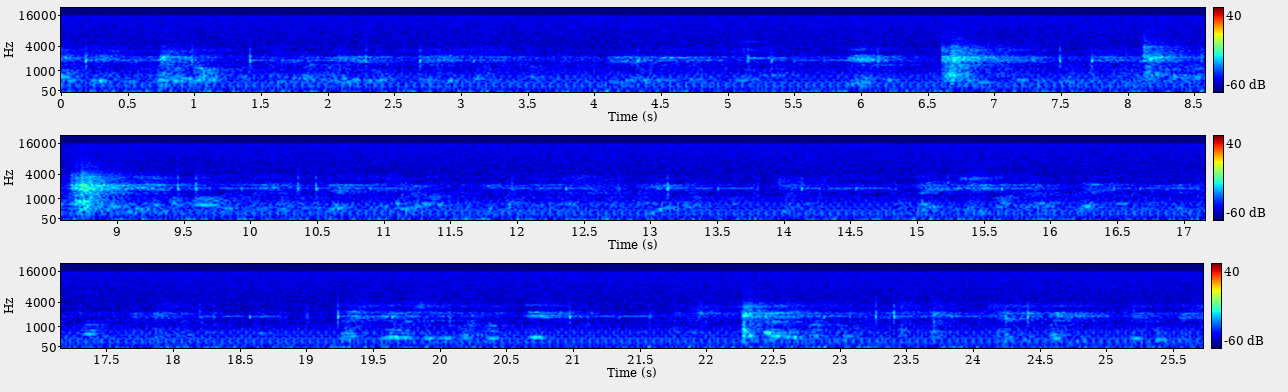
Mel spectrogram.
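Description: An elderly man speaks calmly in an echoing hall.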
